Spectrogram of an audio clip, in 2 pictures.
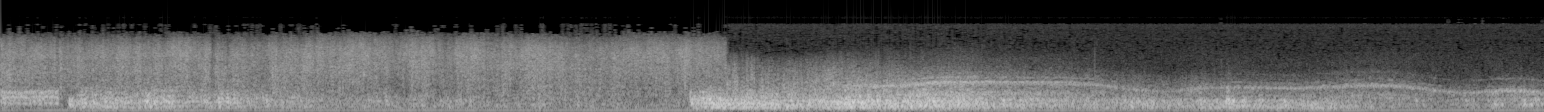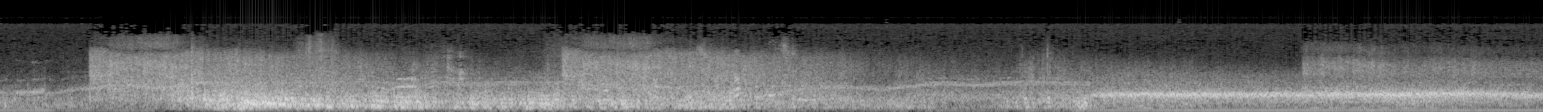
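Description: Storm sound effects: a dense rain-like hiss for the first several seconds, then heavy rolling rumbles of thunder. A thin wavering tone rises and falls through parts of it, and a steady low tone is held near the end.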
